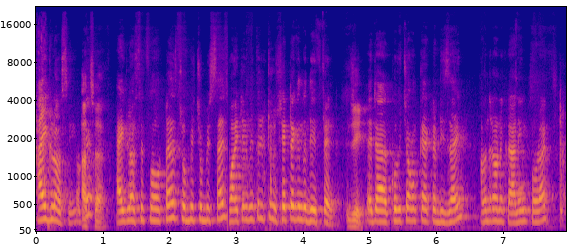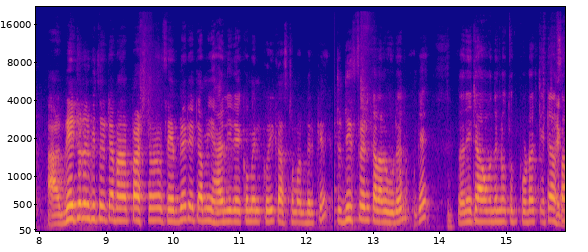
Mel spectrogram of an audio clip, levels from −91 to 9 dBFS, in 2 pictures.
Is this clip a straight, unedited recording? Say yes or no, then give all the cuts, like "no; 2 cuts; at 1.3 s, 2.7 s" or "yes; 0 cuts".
no; 2 cuts; at 2.9 s, 12.4 s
